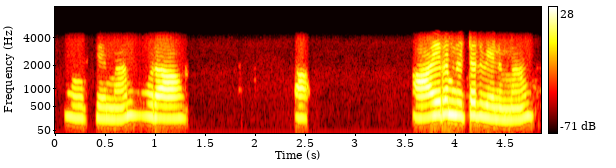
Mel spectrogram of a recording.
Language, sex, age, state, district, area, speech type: Tamil, female, 45-60, Tamil Nadu, Tiruchirappalli, rural, conversation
